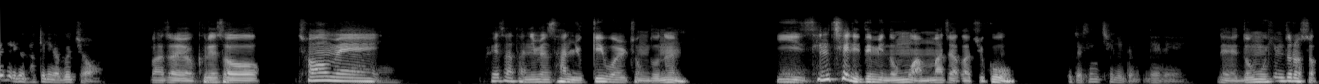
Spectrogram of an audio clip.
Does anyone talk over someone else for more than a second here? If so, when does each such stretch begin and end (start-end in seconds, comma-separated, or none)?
none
